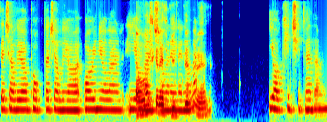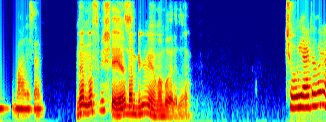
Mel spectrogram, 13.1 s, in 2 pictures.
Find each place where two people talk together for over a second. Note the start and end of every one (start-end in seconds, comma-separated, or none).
2.7-4.0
